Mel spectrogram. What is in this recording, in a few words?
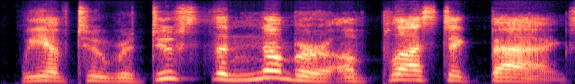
anger; VALL-E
